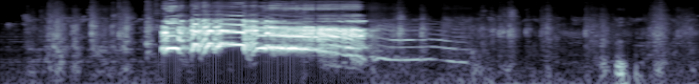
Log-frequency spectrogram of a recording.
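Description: A rooster crows once, loud and close, a long harmonic call that rises, holds and then trails off in a falling tail, with faint background murmur before and after.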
